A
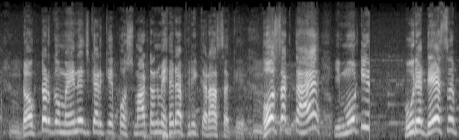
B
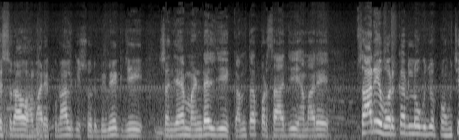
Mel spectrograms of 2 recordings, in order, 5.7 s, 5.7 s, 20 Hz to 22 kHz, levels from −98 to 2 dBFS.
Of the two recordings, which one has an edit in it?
A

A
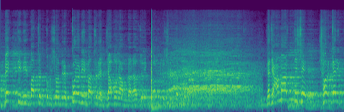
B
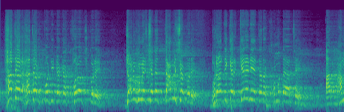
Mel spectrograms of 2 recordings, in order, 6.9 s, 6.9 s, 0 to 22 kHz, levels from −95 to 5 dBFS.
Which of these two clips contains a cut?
A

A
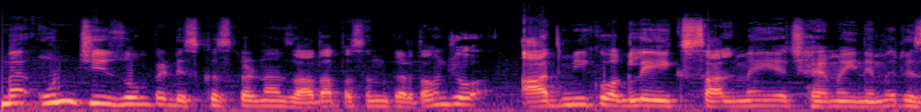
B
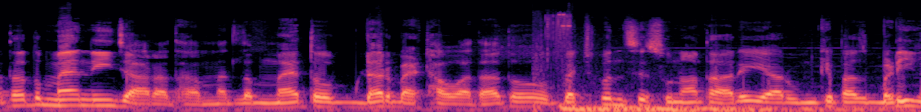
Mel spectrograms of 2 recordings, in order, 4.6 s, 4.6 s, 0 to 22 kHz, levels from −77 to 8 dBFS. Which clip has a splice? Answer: B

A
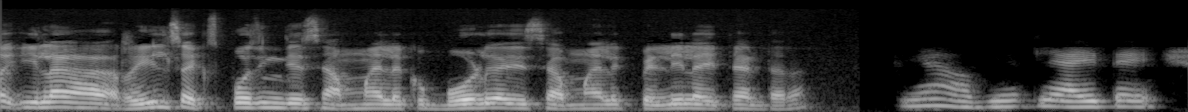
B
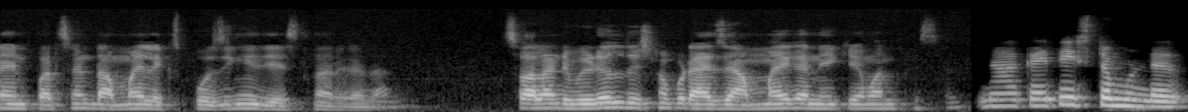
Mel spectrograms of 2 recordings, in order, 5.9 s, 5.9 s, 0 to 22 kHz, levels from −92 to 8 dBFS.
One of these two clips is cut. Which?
B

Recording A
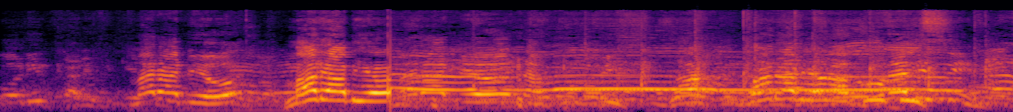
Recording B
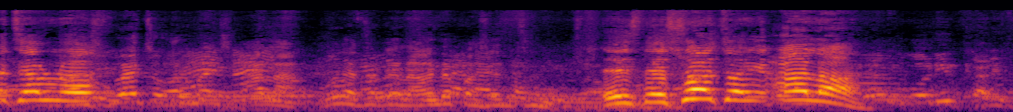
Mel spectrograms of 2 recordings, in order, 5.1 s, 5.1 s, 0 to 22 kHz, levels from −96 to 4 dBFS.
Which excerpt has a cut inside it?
A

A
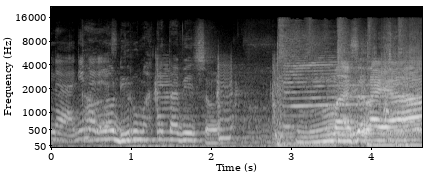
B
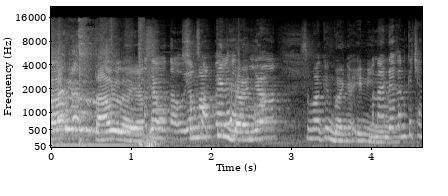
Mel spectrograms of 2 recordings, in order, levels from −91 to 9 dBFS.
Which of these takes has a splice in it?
B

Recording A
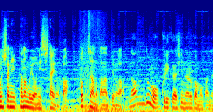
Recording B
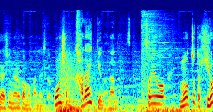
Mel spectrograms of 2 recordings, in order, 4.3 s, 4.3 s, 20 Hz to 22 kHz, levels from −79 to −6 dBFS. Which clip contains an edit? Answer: A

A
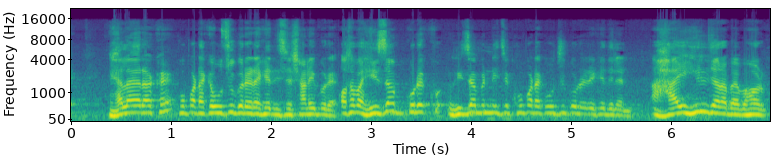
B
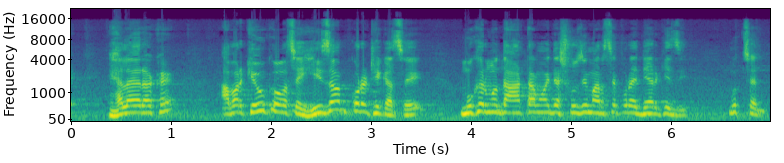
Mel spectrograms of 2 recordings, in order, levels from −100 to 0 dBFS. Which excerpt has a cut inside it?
A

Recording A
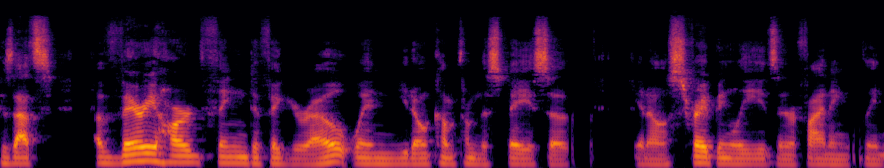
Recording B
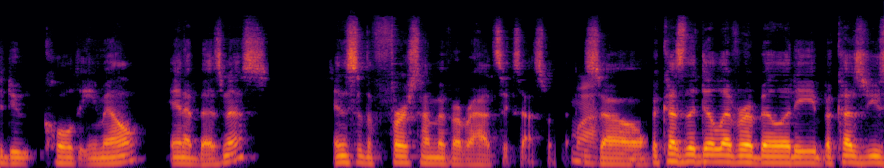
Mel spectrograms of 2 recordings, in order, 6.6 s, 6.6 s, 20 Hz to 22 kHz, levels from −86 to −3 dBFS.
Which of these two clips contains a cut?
B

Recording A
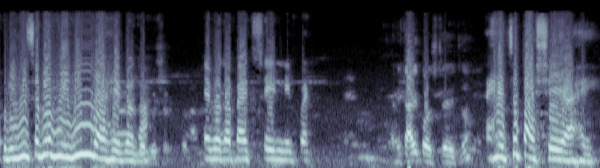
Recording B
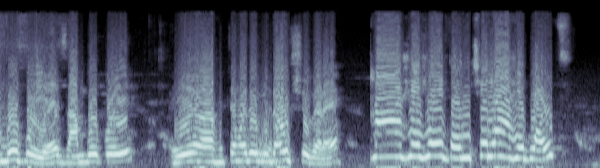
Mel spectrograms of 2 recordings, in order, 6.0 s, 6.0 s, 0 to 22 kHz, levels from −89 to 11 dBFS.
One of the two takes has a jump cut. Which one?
B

